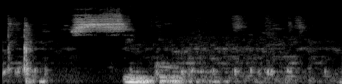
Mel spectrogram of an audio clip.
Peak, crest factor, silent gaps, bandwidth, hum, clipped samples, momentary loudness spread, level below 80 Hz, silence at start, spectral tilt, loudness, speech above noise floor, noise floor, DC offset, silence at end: -4 dBFS; 18 dB; none; 14.5 kHz; none; under 0.1%; 18 LU; -46 dBFS; 0 s; -4.5 dB/octave; -20 LUFS; 23 dB; -42 dBFS; under 0.1%; 0 s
